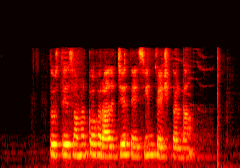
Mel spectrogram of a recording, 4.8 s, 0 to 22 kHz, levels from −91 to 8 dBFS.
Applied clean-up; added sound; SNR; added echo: neural separator model SepFormer DNS4.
